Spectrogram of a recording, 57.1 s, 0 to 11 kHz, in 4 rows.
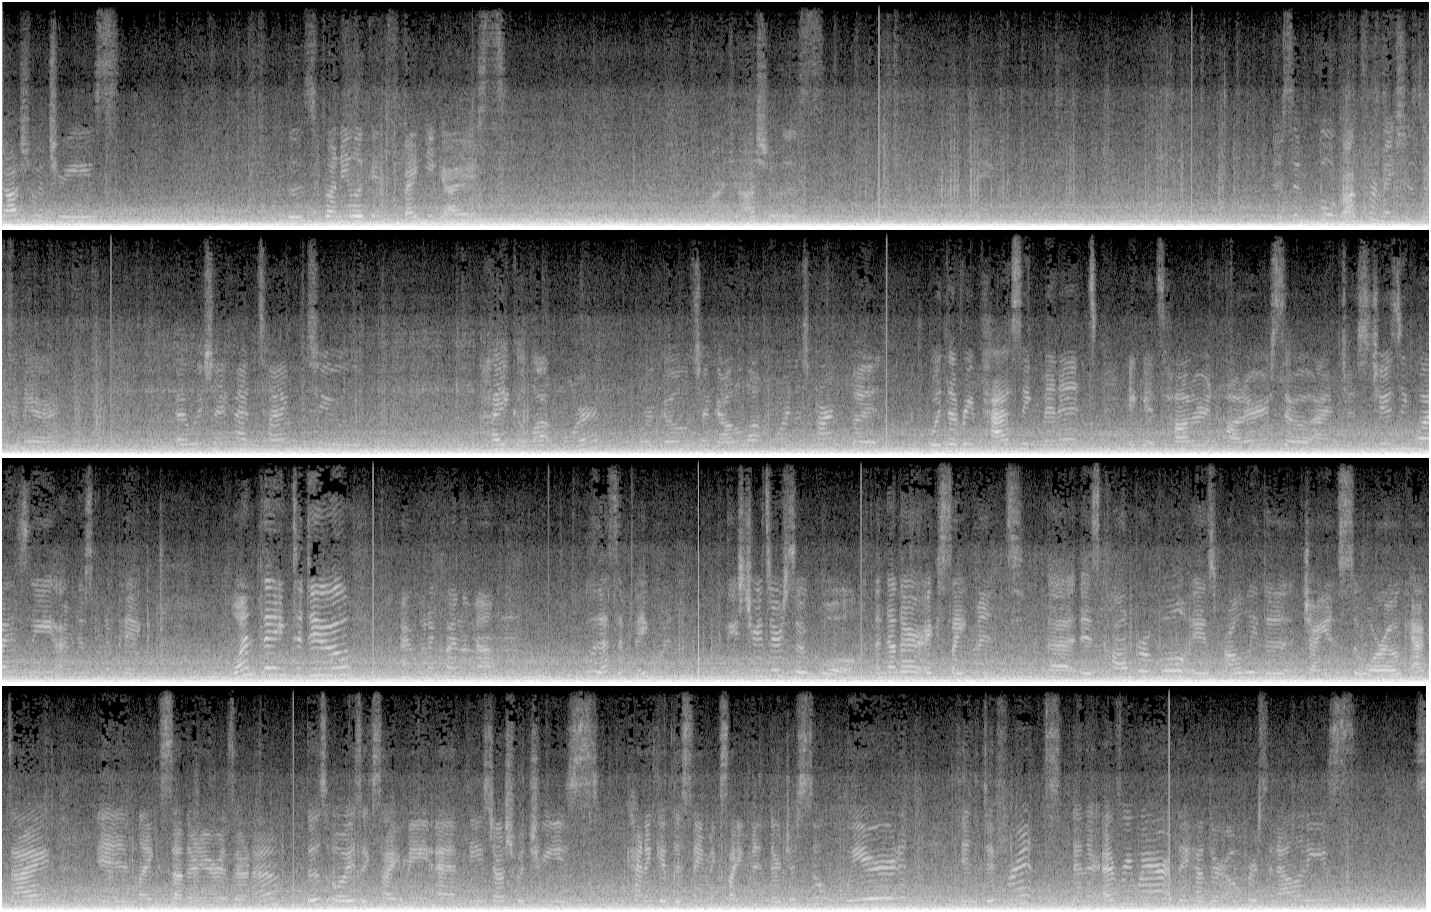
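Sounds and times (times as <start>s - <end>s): air rushing through window: 0.0s - 57.0s
van interior road rumble: 0.0s - 57.0s.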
